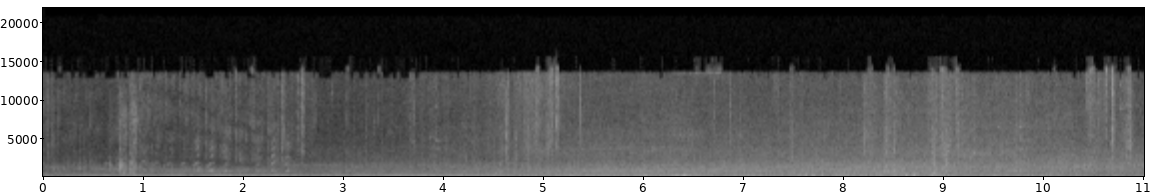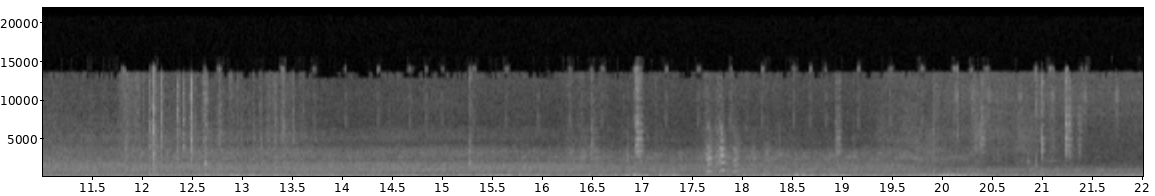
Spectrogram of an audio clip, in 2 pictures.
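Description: Urban rock pigeons (Columba livia) coo in low, rumbling phrases over a steady background hum, the calls soft and continuous with occasional faint clicks and distant noises.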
